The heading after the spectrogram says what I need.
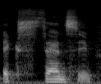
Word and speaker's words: extensive: Et vous voyez bien que le mot extensive, c'est un nom, il est composé de 3 syllabes, et lorsqu'on a un nom composé de 3 syllabes, on met ce fameux accent tonique au milieu.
